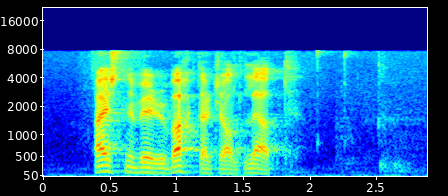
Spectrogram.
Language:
Faroese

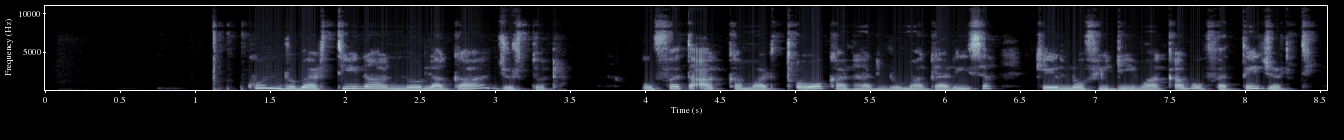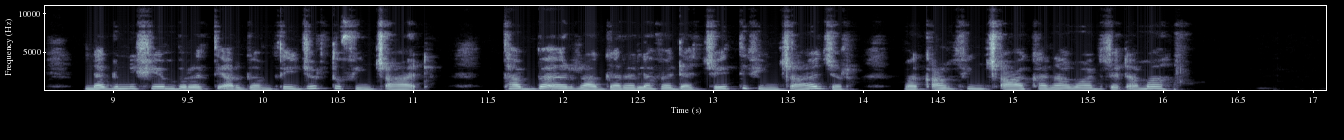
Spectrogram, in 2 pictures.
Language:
Oromo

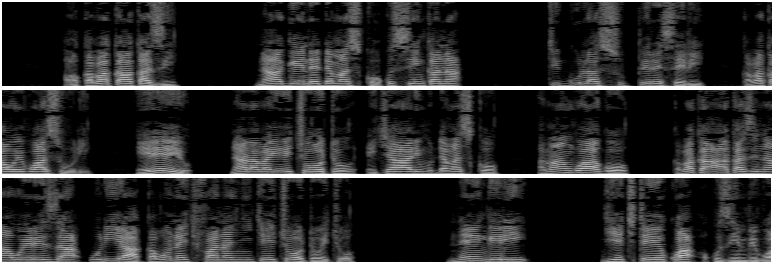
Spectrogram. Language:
Ganda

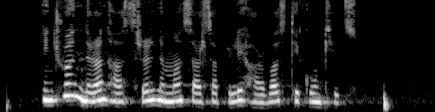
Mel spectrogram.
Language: Armenian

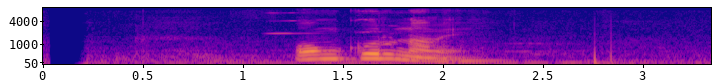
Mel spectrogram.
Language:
Bangla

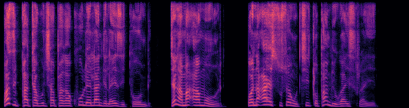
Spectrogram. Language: North Ndebele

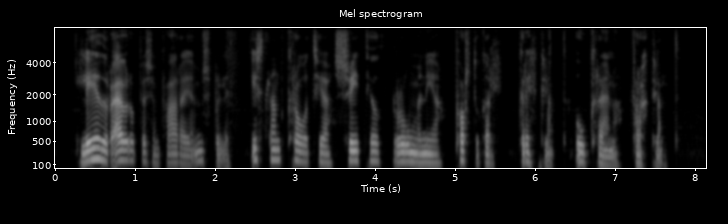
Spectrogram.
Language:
Icelandic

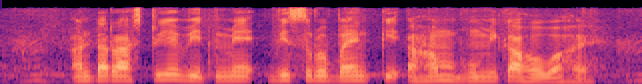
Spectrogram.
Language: Magahi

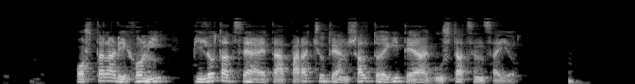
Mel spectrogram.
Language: Basque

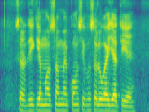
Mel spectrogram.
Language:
Magahi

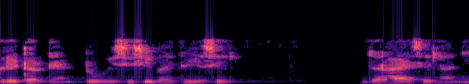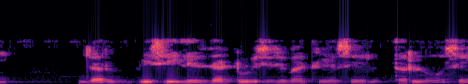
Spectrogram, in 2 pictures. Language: Marathi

